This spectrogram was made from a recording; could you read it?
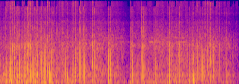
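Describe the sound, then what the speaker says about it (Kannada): Firecrackers burst at a celebration by villagers in Bilagi after compensation was fixed for land acquisition, with rapid, dense cracks and pops in continuous irregular volleys and no talk. "ಬೀಳಗೆಯಲ್ಲಿ ಸಂತ್ರಸ್ತರು ಪಟಾಕಿ ಸಿಡಿಸಿ ಸಂಭ್ರಮಾಚರಣೆ ಮಾಡಿದ್ರು"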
